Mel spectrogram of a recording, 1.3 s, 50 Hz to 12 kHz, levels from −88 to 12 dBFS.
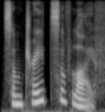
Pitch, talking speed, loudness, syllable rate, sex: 240 Hz, 180 wpm, -15 LUFS, 3.5 syllables/s, female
